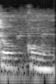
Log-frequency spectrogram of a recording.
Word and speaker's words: Toco: atau si anjing toko tulisannya itu to c bacanya toko.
